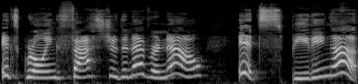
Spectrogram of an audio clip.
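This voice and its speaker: A woman's put-on character voice at an extremely high pitch, at a fairly slow pace. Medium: read story. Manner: sharp, snapping.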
